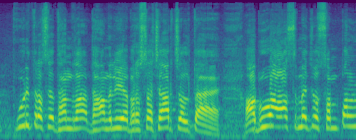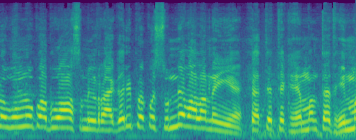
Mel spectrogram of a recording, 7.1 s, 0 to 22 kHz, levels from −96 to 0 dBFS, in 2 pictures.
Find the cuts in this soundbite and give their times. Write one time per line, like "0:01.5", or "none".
0:06.0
